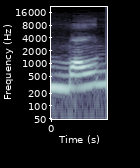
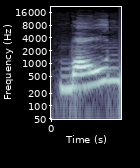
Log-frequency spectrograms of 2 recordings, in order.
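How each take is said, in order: First: मौन broken into म then औन, slowly; मौन pulled apart, म and औ said separately; split syllables. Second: Said in the usual way. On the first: Shown as a demonstration. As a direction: say मौन as two parts, म and औन, the wrong way. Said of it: "म अलग से बोल दिया और औ अलग से बोल दिया". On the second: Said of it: "म अलग से बोल दिया और औ अलग से".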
